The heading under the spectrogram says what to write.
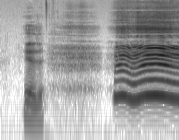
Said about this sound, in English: That's the, I don't even know which Will Ferrell movie it is, but that's the Will Ferrell yawn.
